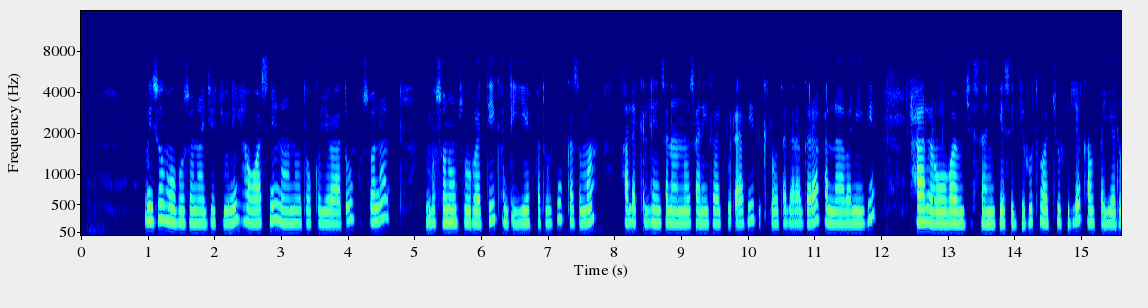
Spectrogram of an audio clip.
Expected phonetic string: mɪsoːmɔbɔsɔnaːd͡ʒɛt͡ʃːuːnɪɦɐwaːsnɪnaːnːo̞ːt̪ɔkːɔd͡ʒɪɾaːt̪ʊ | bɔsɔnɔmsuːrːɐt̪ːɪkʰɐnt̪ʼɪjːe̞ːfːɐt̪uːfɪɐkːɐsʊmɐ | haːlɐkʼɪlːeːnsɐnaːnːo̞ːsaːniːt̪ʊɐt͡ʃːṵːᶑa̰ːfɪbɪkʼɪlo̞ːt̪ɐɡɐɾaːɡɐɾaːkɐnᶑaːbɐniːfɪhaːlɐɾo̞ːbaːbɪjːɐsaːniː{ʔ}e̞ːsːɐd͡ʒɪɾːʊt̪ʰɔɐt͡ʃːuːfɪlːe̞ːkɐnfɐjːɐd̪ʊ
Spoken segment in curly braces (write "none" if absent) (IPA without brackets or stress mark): k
